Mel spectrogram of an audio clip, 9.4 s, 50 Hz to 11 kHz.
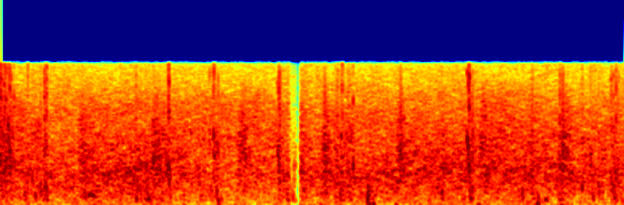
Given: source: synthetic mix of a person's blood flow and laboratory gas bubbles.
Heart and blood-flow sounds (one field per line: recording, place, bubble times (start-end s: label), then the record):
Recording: Doppler ultrasound of blood flow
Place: subclavian vein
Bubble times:
0.00-0.42 s: bubbles
0.44-0.75 s: bubbles
1.14-1.34 s: bubbles
1.94-2.60 s: bubbles
2.83-3.36 s: bubbles
4.14-4.45 s: bubbles
4.87-4.92 s: bubbles
4.99-5.33 s: bubbles
5.36-5.46 s: bubbles
6.50-6.71 s: bubbles
6.91-7.16 s: bubbles
7.79-7.89 s: bubbles
8.14-8.46 s: bubbles
8.70-8.77 s: bubbles
8.83-9.07 s: bubbles
9.13-9.38 s: bubbles
From the record:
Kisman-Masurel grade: 242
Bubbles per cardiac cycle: several, 3 to 8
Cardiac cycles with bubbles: 100%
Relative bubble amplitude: moderate (0.250 to 0.450)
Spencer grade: 3 (all of the cardiac periods contain showers or single bubble signals, but not dominating or overriding the cardiac motion signals)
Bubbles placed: anywhere in the cardiac cycle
